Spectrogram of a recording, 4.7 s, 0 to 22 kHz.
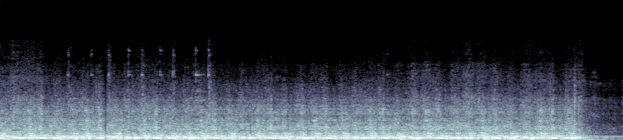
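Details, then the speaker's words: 1968 Oldsmobile Toronado engine being revived after reassembly and a spark check: fast, even cranking at about three and a half beats per second, strong and steady. Healthy, strong cranking. "cranking really good yeah it's cranking great"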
